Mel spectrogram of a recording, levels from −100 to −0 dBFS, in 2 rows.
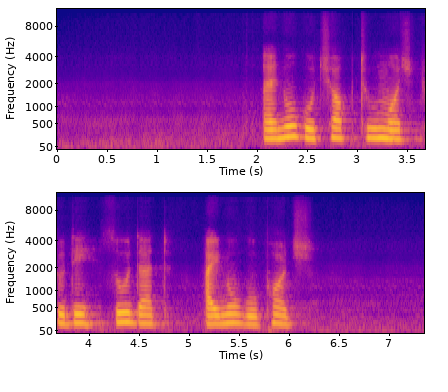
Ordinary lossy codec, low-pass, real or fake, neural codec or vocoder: AAC, 64 kbps; 10.8 kHz; fake; codec, 24 kHz, 0.5 kbps, DualCodec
